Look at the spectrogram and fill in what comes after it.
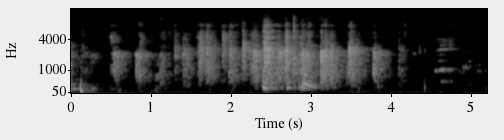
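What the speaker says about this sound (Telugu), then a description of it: "గట్టిగా చప్పట్లు కొట్టి ప్రభుని స్తుతిద్దామా." Congregation at a year-end fasting prayer service clapping in praise, a burst of irregular, overlapping hand claps that swells and then fades out, with a few stray claps and faint voices at the end.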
